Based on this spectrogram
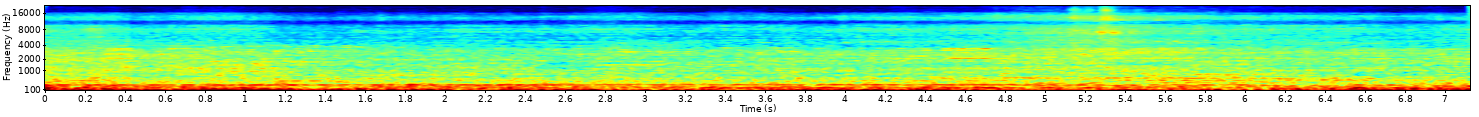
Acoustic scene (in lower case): bus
